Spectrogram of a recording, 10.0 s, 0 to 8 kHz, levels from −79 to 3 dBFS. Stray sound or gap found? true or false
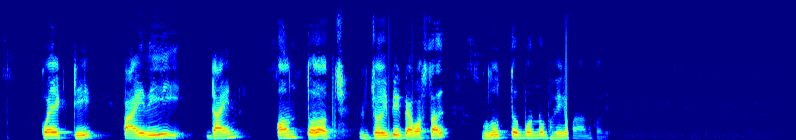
false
